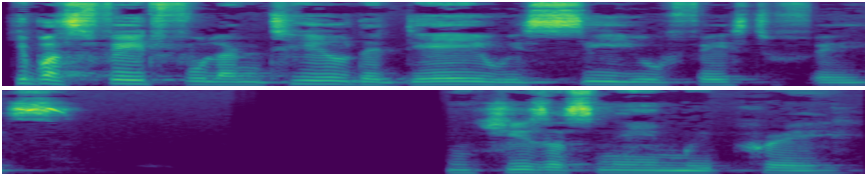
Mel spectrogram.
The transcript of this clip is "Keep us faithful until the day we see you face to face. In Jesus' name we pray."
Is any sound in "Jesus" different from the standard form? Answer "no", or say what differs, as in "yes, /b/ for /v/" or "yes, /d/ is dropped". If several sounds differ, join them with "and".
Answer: no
